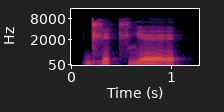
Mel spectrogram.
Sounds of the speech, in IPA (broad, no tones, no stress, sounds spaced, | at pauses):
d͡ʒ e t͡ʃ ʎ e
